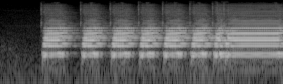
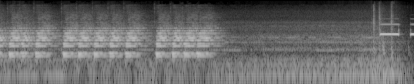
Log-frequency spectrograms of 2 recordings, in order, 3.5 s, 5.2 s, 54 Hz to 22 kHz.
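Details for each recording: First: 2001 Toyota Tundra whose horn, cruise control and airbag light all failed together: seven clear, strong horn blasts with the last one held, with the horn wired direct, proving the horn works and the clock spring is defective and needs replacing. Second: 2001 Toyota Tundra after a new clock spring was fitted: a strong, full horn tone in a string of short blasts, then brief chirps; the horn works normally again and the airbag light is off.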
